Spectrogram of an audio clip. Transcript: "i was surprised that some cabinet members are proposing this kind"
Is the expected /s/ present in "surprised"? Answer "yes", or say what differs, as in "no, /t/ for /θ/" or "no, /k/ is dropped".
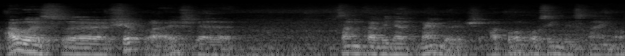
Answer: no, /ʃ/ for /s/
